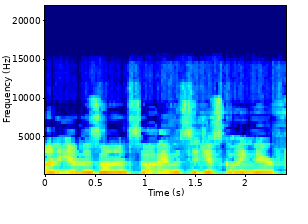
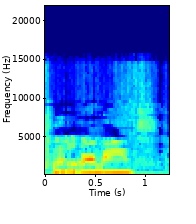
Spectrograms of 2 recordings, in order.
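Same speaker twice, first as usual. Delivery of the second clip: high cooing; 12 semitones higher than usual. Real, not acted. Cooing over mermaid picture.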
